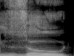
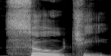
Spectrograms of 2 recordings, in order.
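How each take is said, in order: First: The name begins with a Z sound. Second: The name begins with an S sound. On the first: The speaker calls it wrong. "It looks like it would be" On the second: The speaker calls it right. "Like they say it's S O and then Chi"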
